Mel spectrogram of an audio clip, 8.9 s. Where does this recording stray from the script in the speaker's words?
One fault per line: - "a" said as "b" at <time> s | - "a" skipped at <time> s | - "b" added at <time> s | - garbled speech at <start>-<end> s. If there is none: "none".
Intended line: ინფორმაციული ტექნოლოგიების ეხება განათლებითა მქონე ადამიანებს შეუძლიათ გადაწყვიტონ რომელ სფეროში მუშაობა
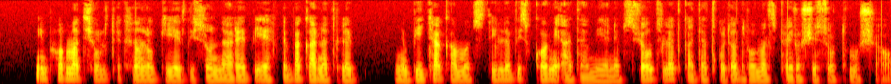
- "უნარები" added at 2.1 s
- "გამოცდილების" added at 4.5 s
- "სურთ" added at 8.3 s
